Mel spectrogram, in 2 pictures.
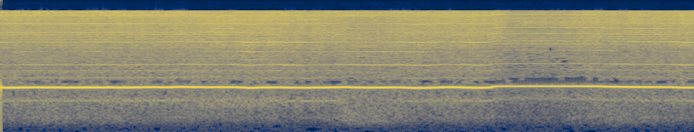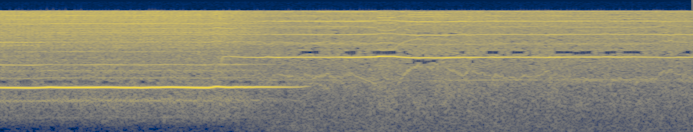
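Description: Electric random orbital sander running with a steady high whine while sanding the palm swell of a wooden axe handle smooth over a dowel crack repair. About seven seconds in, the whine jumps higher in pitch and gets quieter.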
